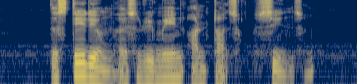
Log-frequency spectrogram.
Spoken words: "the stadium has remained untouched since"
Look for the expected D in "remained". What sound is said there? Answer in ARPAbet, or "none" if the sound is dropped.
none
